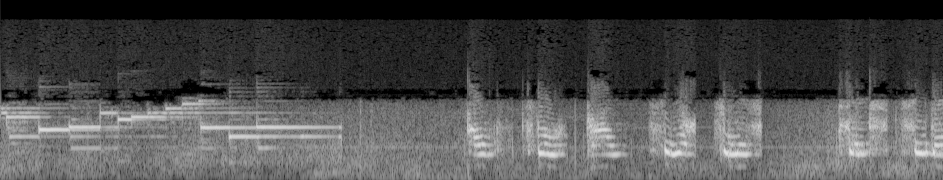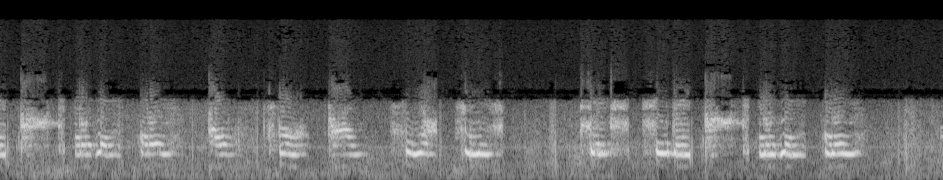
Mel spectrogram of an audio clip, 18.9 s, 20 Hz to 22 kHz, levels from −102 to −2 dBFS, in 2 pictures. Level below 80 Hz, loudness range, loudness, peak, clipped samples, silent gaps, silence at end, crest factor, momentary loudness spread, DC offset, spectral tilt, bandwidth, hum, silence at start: -58 dBFS; 3 LU; -22 LUFS; -10 dBFS; under 0.1%; none; 0 s; 14 dB; 16 LU; under 0.1%; -5.5 dB/octave; 8 kHz; none; 0 s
